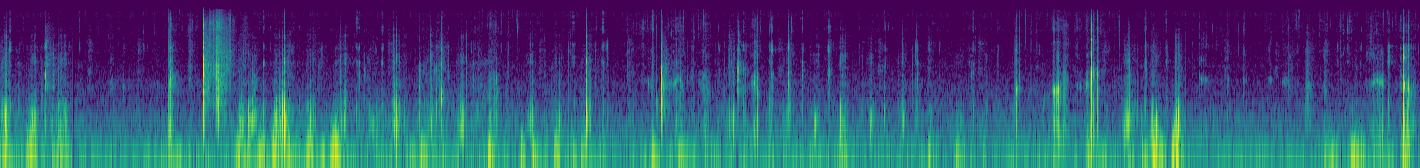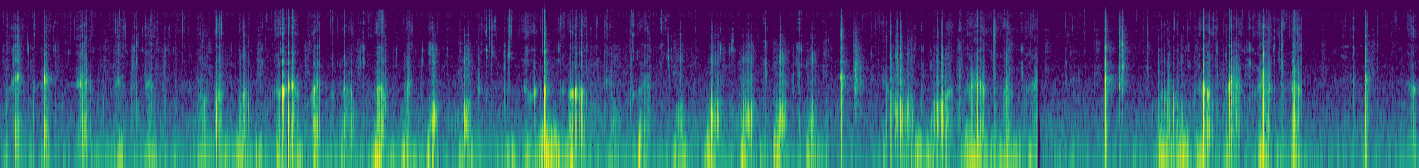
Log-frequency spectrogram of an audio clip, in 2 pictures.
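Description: Biting and chewing of lumps of edible clay with a lapel microphone held right at the mouth: sharp crunches at irregular intervals in clusters, with quieter chewing in between.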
